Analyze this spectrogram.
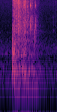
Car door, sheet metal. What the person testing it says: that just sounds like metal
